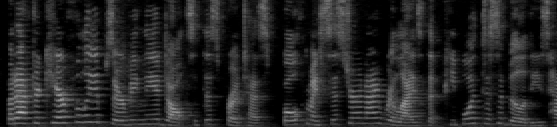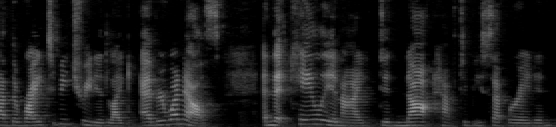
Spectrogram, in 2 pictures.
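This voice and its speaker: A woman with a high-pitched, bright voice reads a children's story aloud. Her delivery is expressive and deliberate, stressing key words for young listeners. Faint noise sits behind her voice. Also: rough recording. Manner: animated, emphatic, deliberate storytelling phrasing. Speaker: children's story reader, teacher. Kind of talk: expressive read-aloud of a children's picture book.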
